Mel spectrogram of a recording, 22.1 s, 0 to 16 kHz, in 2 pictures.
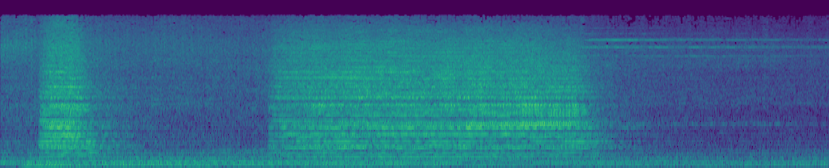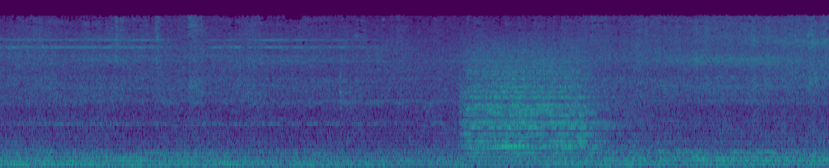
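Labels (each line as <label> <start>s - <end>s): A diesel train engine rumbles loudly up close and gradually fades into the distance. 0.0s - 22.1s
A train horn sounds loudly with a short, deep, resonant blast from close range. 0.3s - 1.9s
A train horn sounds loudly and deeply from close range. 3.6s - 8.6s
A distant train brakes with a high-pitched metallic screech. 8.0s - 16.2s
A train horn sounds loudly with a deep, resonant blast from a distance. 16.8s - 19.6s
A train produces a rhythmic clattering sound as it moves along the rails in the distance. 20.2s - 22.1s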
